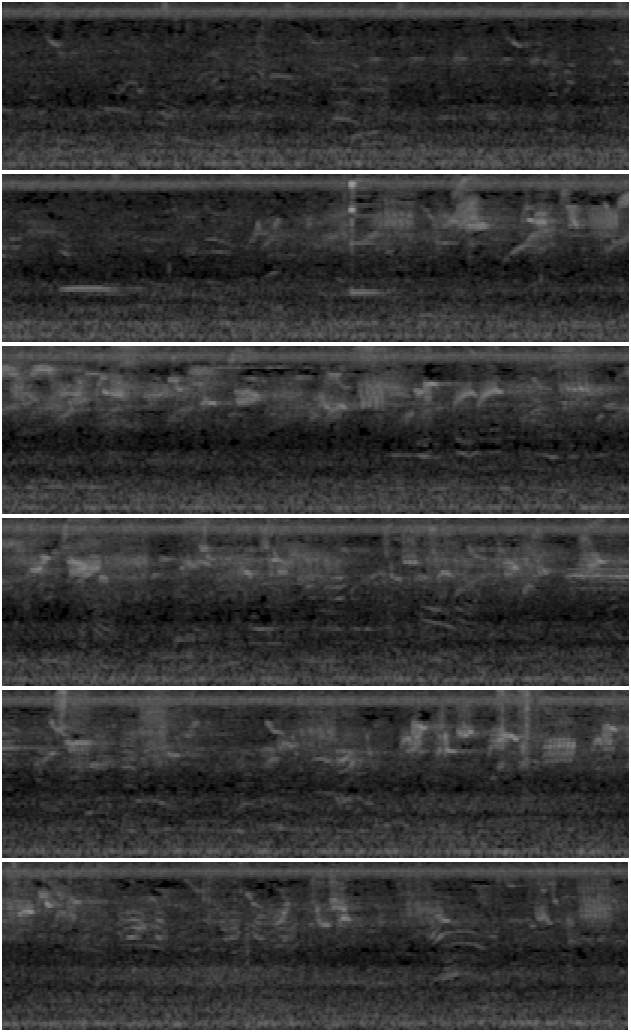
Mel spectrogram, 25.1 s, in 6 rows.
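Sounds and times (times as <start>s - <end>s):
birds chirping: 5.5s - 18.0s.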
